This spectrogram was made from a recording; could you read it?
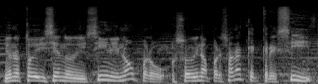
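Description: A man's voice: high voice, lively intonation, fast talker, soft background music. A man from Cuba who grew up partly in Spain, hosting a television show with emphatic, unscripted opinion. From Cuba, raised partly in Spain. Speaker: TV show host. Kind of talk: unscripted opinionated studio chat.

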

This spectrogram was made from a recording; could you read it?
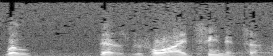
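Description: A man's voice: medium pitch, normal speed, natural voice. An actor in a radio drama playing a loyal, agreeable young man, deferential and hearty toward his captain. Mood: loyal, reminiscing. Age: 20s. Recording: dull, noisy 1970s radio recording.

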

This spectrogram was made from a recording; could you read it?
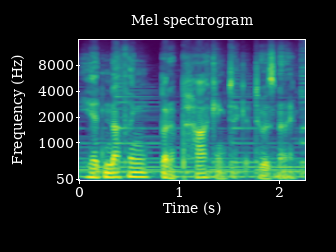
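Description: A man's voice: on the low side, animated, fast talker. A man reading a scripted true crime long-read as narrator. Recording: music behind voice. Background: guitar music.

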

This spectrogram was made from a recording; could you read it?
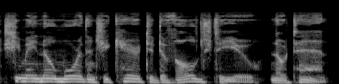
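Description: A man's voice: fairly low pitch, animated, moderate pace, fairly bright tone, dry recording, clean studio sound. A man voicing a suspicious, coolly confident Martian ruler who issues imperious orders in an audiobook story. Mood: contented, scheming.

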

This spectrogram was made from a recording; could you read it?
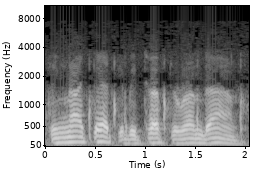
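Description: An actor playing a sober, plain-spoken, folksy Texas sheriff in an old-time radio crime drama. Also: male voice, lowish voice, fairly even intonation, moderate pace, close to an everyday voice. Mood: pondering. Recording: muffled, noisy vintage radio recording.

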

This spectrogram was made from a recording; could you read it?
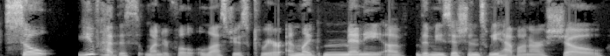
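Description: Deep-voiced woman show host. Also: expressive, moderate pace, no room sound, clean studio sound. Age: middle-aged. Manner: warm, gushing, with wordy set-up questions. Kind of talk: interview hosting.

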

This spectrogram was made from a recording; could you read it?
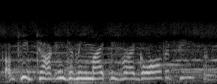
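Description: An actress playing a devoted, anxious showbiz wife in a 1950s radio drama, on a muffled broadcast with music. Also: female voice, high-pitched, fairly even intonation, very fast, natural voice.

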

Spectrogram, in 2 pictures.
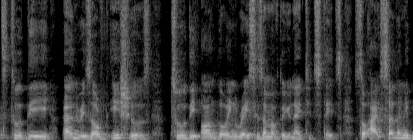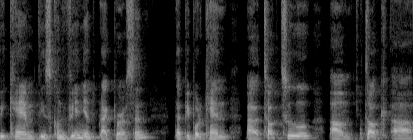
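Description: A woman from France, a professor speaking as an interview guest, reflecting at length with frequent restarts and fillers. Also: sits low. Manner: thoughtful, many restarts and fillers.

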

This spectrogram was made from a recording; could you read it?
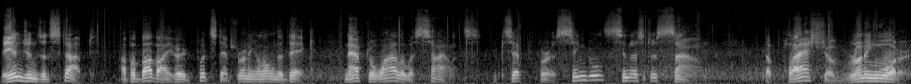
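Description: An actor playing a wry, hard-drinking private detective in a 1950s radio crime drama, with sardonic delivery. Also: male voice, medium pitch, animated, fairly quick, slight background noise, lightly acted, rough recording. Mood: wry, brooding. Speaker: lead actor and narrator.

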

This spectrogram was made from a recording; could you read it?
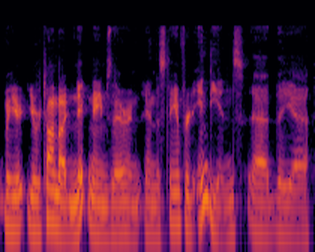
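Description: A man's voice: mid-range voice, fairly quick, fairly bright tone, no echo, clean studio sound. A man hosting a casual, chatty interview. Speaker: interview host.

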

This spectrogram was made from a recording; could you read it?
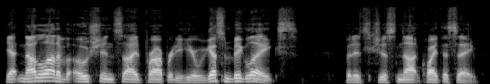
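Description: A man's voice: medium pitch, a little fast, fairly bright tone, no room sound, studio quality. A man hosting a book podcast, who reads an upbeat introduction and then asks questions with enthusiasm. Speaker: podcast host. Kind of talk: scripted intro then casual interview.

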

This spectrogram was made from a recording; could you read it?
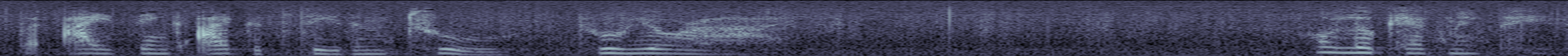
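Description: A woman's voice: medium pitch, measured pace, slight background noise, close to an everyday voice, rough recording. An actress playing a tender young woman in love, pleading and romantic, in 1940s radio drama style. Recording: 1940s radio broadcast, faint music.

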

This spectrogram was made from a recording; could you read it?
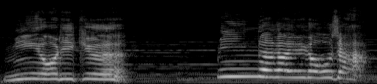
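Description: A man's voice: very high voice, takes it slowly, pushed and bright, faint music behind, full character voice. A man playing an exuberant, imperious warlord ruler in a Japanese period audio drama, with grandiose, old-fashioned lordly speech. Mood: exultant, grand.

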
